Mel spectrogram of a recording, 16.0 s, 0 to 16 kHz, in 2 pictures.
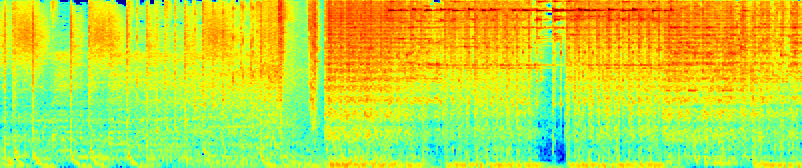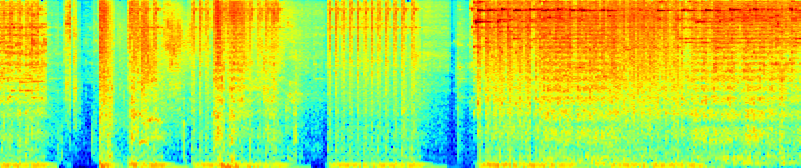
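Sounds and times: electronic film score: 0.0s - 8.7s
rapid automatic gunfire: 3.2s - 8.5s, 9.8s - 16.0s.

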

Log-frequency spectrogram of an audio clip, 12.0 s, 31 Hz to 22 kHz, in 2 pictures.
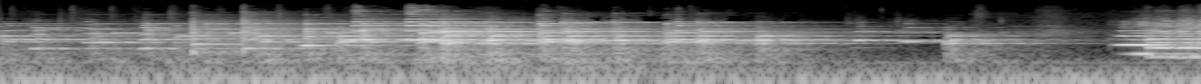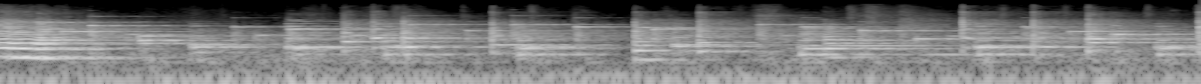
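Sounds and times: grand piano: 0.0s - 12.0s.

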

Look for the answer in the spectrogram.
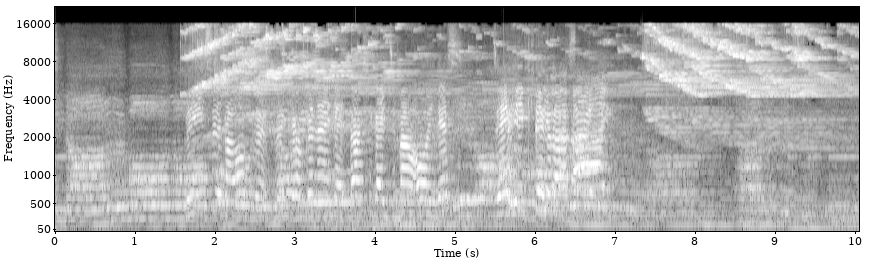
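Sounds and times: held musical chord: 1.6s - 9.1s
bar chimes shimmer: 1.6s - 10.0s.

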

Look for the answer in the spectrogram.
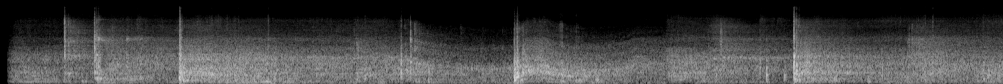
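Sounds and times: skateboard clacking on ground: 0.1s - 6.0s, 7.0s - 10.0s
skateboard wheels rolling on concrete: 0.1s - 10.0s.

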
